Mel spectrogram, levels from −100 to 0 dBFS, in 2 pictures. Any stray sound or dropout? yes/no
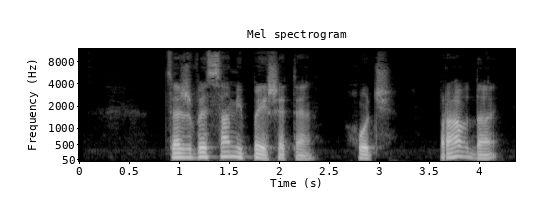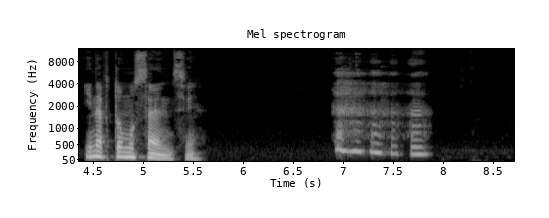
yes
